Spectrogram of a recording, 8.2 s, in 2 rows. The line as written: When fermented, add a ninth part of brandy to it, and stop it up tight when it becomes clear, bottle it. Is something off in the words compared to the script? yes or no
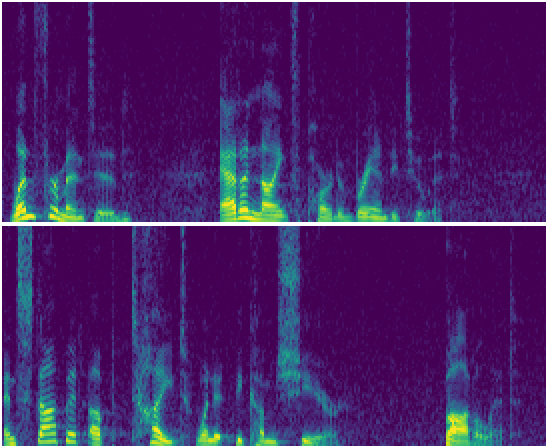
yes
